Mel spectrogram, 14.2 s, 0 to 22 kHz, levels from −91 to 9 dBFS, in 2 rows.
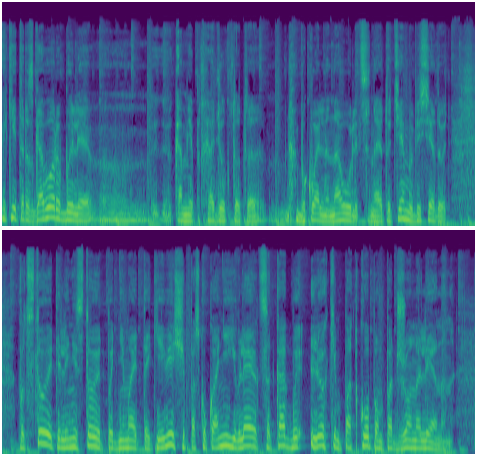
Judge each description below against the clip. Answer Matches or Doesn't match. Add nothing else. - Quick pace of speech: Doesn't match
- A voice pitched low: Matches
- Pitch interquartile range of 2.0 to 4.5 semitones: Doesn't match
